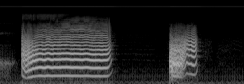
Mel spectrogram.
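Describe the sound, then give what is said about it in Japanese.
A comic fart sound effect in an animated scene: a long, steady, buzzy tone, a short pause, then a second, much shorter burst. Both are loud and heard alone, with no talking. “おならしたな。”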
